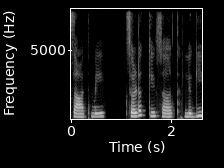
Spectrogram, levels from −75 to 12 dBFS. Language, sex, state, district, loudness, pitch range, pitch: Hindi, female, Himachal Pradesh, Shimla, -17 LUFS, 230-265 Hz, 240 Hz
